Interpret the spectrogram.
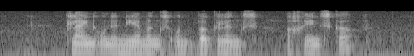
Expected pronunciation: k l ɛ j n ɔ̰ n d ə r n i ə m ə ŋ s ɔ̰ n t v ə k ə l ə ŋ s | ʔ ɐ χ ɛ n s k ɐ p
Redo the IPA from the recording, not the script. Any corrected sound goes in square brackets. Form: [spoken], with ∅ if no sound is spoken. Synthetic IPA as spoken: k l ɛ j n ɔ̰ n d ə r n i ə m ə ŋ s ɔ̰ n t v ə k ə l ə ŋ s | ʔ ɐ χ ɛ n s k ɐ p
